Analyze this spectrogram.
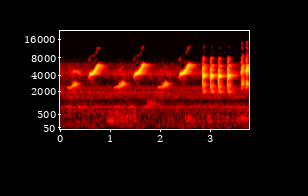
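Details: Chirping from a long-tailed shrike used as a master bird, labelled fighter: alternating low and high upslurred whistles about once a second, ending in a quick burst of buzzy trilled notes.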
